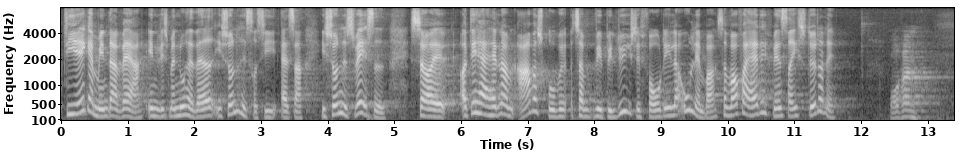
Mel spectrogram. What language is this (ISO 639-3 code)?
dan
